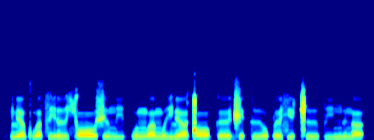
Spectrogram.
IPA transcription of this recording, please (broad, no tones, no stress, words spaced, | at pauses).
lʲɐːkʷʼɐːt͡si ɾɨːçɔːo̯ʃɨ miːkʷɐ ŋʷɐ ŋʷiːlʲɐːǃɔː kɘːd͡ʒe kɨːo̯ pɘːsʲɨe̯ǁɨː pi ŋɨnɐ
